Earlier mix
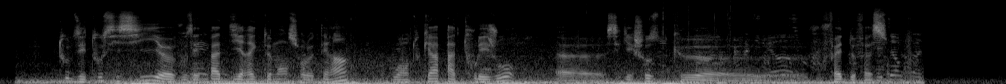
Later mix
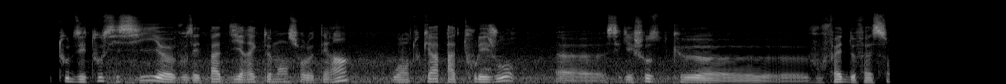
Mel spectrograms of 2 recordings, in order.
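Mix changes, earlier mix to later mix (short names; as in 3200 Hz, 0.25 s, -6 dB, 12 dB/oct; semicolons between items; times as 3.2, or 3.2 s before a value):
first sound: muted; master: add speaker cabinet 140–9000 Hz, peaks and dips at 310 Hz +9 dB, 1100 Hz +6 dB, 4400 Hz +9 dB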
